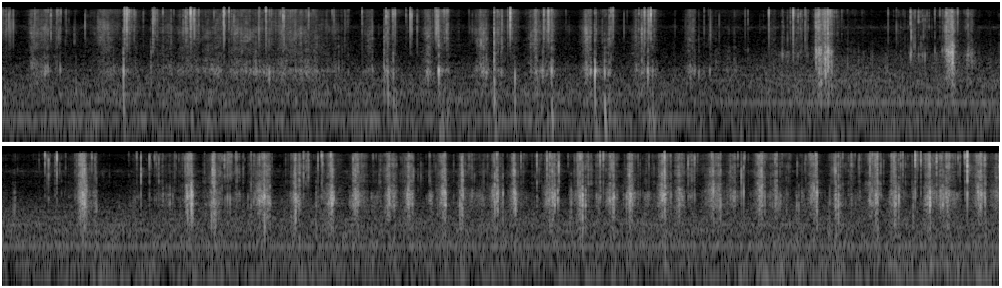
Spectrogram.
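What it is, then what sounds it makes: Floam (foam beads in slime). A solid lump of yellow floam (foam beads in slime) is poked with the thumbs and squeezed between both hands, giving dense, rapid crunching and bright crackling pops. The sharp clicks come irregularly throughout, growing busier in the second half, over a faint steady low hum.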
